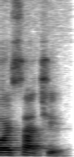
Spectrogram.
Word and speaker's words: Versace: So yes, the correct pronunciation is Gucci and Versace.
